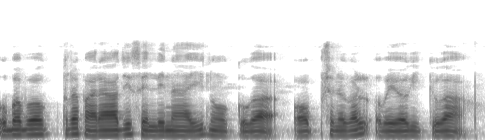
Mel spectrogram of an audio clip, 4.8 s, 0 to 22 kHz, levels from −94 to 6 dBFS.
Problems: low volume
